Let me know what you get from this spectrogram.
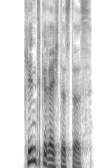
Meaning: strong/mixed nominative/accusative neuter singular superlative degree of kindgerecht
- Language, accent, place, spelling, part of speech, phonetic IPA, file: German, Germany, Berlin, kindgerechtestes, adjective, [ˈkɪntɡəˌʁɛçtəstəs], De-kindgerechtestes.ogg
